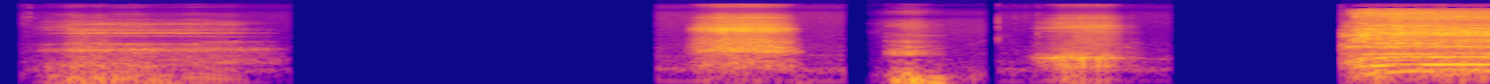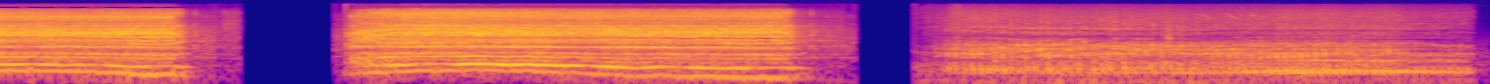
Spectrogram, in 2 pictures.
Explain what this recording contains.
sounds i created for the sound of a jurassic park dinosaur. most of the sounds are recorded from a walrus in a sea life centre.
